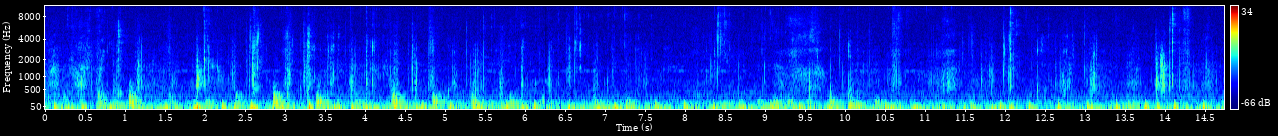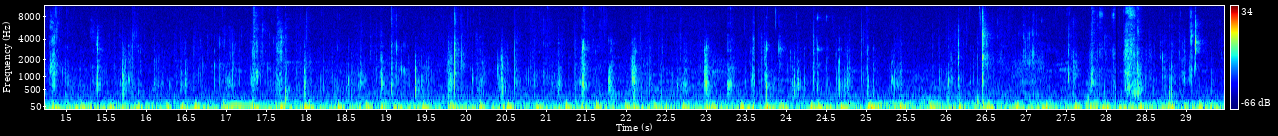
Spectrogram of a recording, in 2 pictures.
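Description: Close-miked chewing and biting as a person eats spicy chicken curry by hand, a dense irregular run of wet mouth clicks and soft crunches.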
